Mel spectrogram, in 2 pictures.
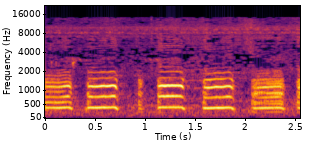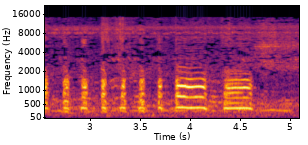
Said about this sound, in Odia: ଅଷ୍ଟ୍ରେଲିଆ କୁକୁଡ଼ା କେତେ ଆବାଜ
